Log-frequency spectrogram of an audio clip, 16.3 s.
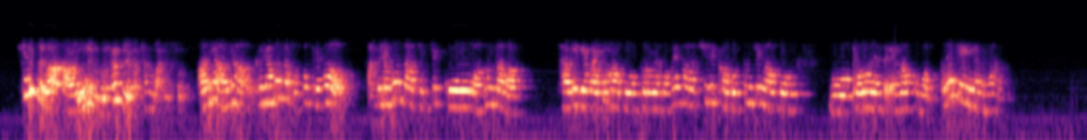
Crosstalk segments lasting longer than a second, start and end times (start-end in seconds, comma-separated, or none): none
